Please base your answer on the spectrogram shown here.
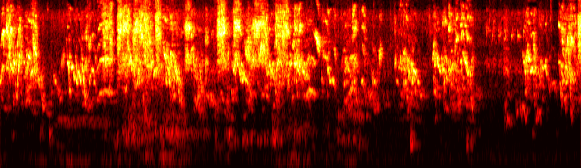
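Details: Budgerigars, a caged breeding pair kept as pets, chattering in dense warbling chirps mostly high and buzzy, in near-continuous bursts with brief pauses near the end.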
